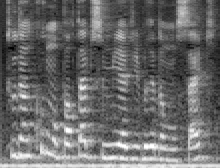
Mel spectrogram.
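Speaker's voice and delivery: plain reading voice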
